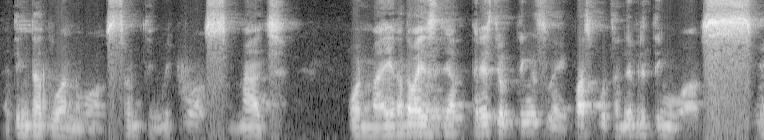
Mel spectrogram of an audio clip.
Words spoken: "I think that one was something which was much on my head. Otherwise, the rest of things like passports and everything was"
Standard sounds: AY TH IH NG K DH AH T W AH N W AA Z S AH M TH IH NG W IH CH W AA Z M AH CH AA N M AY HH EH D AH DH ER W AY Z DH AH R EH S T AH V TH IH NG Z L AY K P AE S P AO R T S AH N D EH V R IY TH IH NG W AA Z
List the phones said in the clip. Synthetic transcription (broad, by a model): AY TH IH NG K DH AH T W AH N W AA Z S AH M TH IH NG W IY CH W AA Z M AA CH AA N M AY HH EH AA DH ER W AY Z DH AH R EH S T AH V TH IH NG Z L AY K P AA S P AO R T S AH N D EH V R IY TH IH NG W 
